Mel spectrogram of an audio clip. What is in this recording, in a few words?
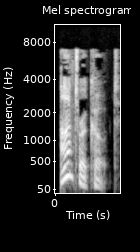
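"entrecote", English, British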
